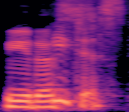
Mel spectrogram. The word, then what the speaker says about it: Thetis: To jump into Achilles' parentage, he is born of a mortal man, and a goddess is his mother, a sea nymph named Thetis. Is that correct? – Yeah, Thetis. I listened to the audiobook, so I can help us out with some pronunciation.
